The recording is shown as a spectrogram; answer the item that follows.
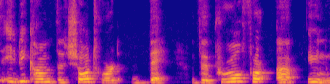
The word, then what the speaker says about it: dès: Finally, in des, the S is always silent. If you pronounce it, it becomes the name of the Swiss singer for children, Henri Dess.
